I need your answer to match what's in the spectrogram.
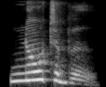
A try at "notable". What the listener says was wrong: Yes, very good.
